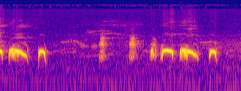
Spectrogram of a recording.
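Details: Two phrases of a spotted dove's bronze-bell 'đồng kim' voice, a ringing style also called 'đồng chuông'. Each phrase has mellow hollow coos with a long descending note. Short rough notes sound in the pause between the phrases.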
